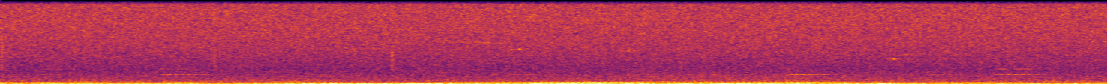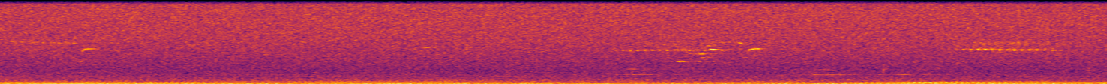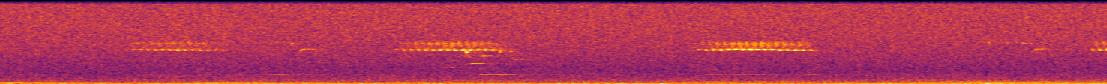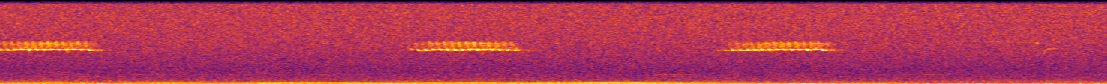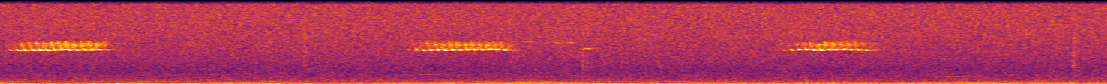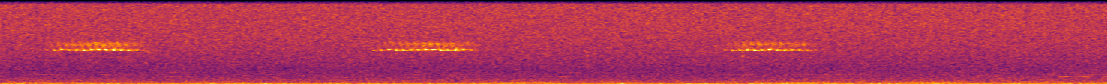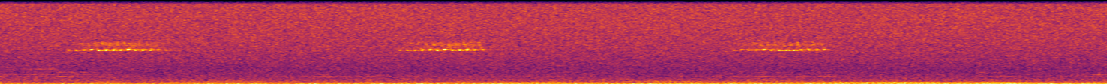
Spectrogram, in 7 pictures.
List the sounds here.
Black-throated Green Warbler, Dark-eyed Junco, Hermit Thrush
